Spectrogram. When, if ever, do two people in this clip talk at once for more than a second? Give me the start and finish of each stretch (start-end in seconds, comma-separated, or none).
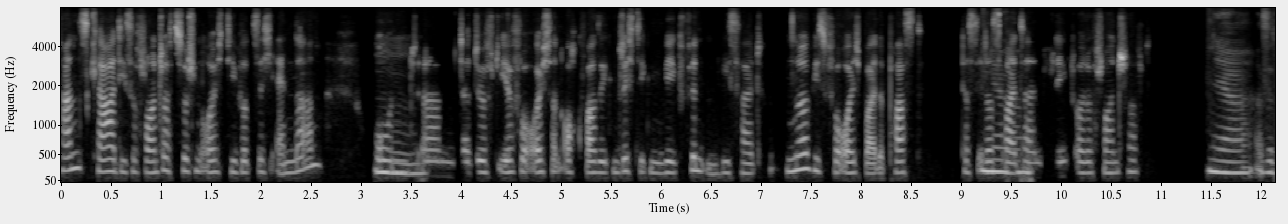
none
